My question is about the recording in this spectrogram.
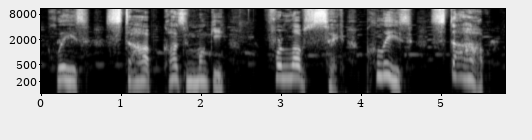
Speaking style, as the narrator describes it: Wolf was the first to cry out in pleading tones breathlessly

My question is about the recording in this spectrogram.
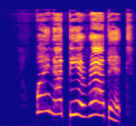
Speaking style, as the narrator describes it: called out all the rabbits

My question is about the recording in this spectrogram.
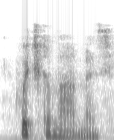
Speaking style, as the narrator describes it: he asked

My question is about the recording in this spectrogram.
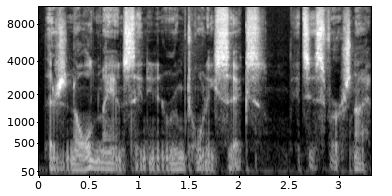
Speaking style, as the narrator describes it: whispered

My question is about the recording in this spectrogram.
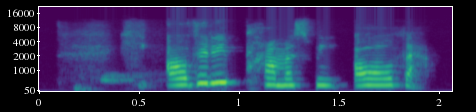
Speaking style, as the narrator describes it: Sydney snapped, anger coming to the forefront

